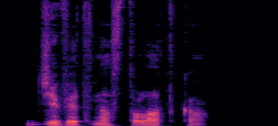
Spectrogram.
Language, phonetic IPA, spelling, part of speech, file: Polish, [ˌd͡ʑɛvʲjɛtnastɔˈlatka], dziewiętnastolatka, noun, Pl-dziewiętnastolatka.ogg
